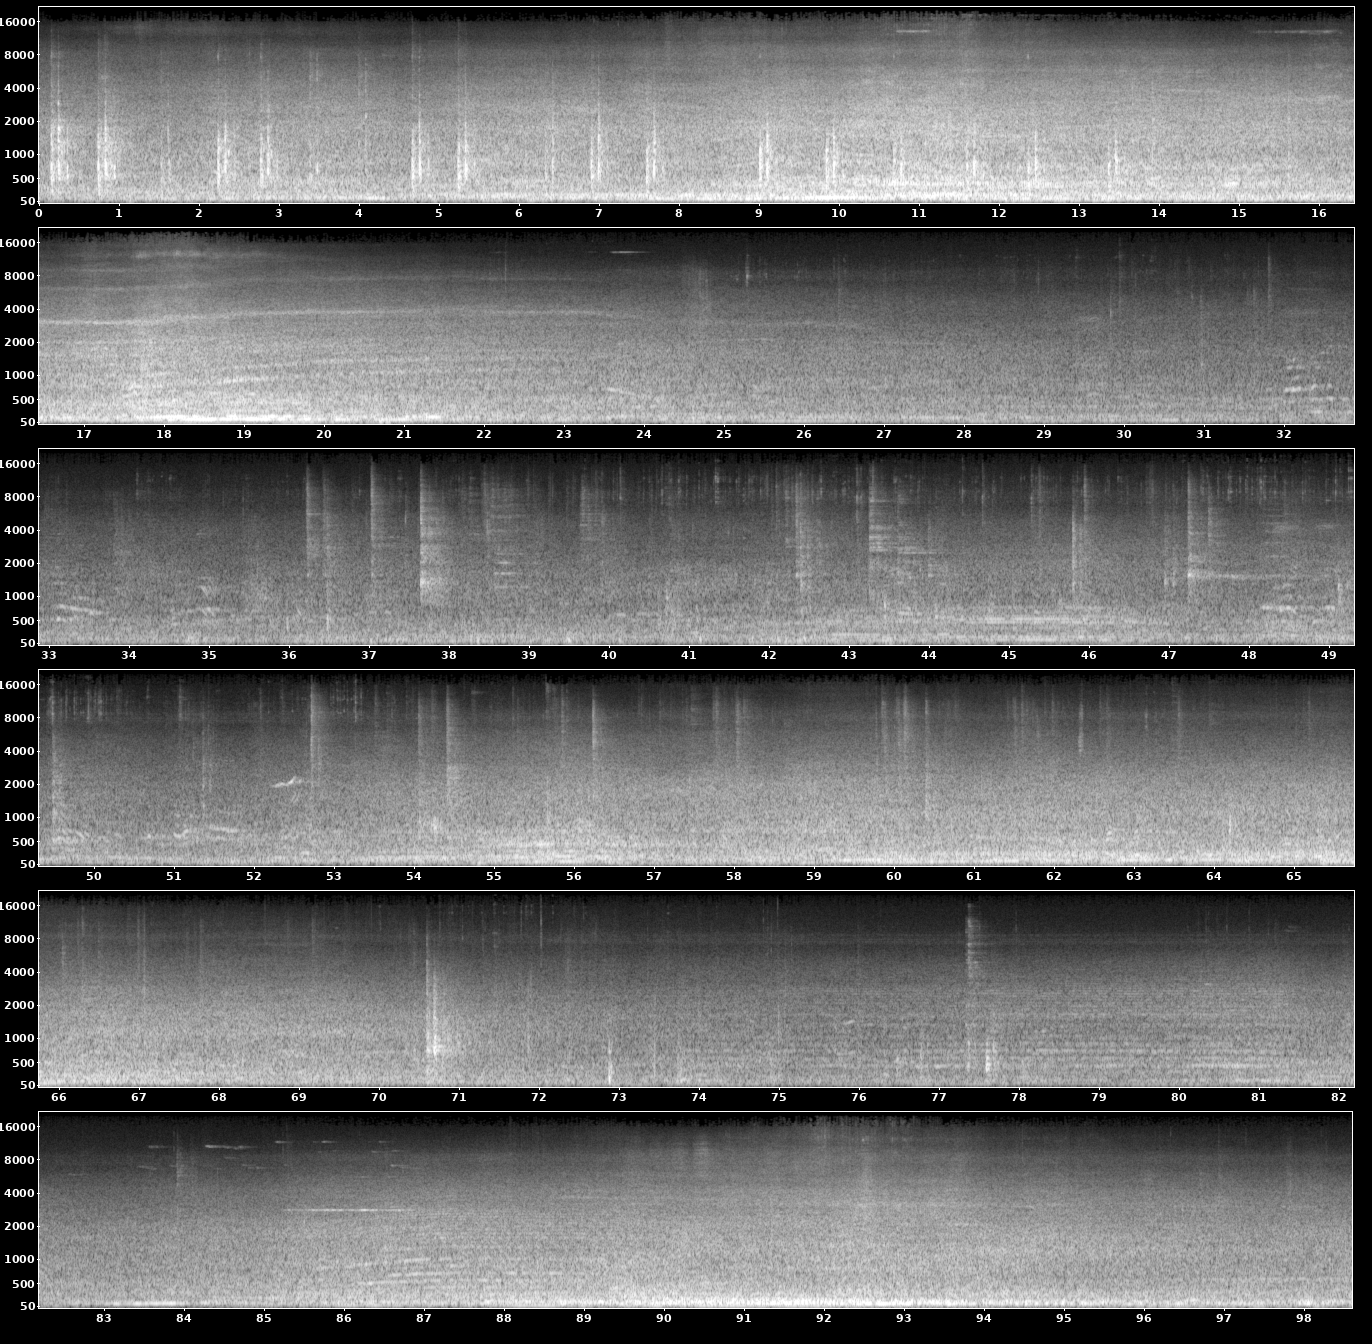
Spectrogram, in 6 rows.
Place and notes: {
  "title": "Vauban, Marseille, Frankreich - Marseille, Boulevard Vauban on the corner of Rue de la Guadeloupe - Street setting, building site, church bell",
  "date": "2014-08-12 14:55:00",
  "description": "Marseille, Boulevard Vauban on the corner of Rue de la Guadeloupe - Street setting, building site, church bell.\n[Hi-MD-recorder Sony MZ-NH900, Beyerdynamic MCE 82]",
  "latitude": "43.28",
  "longitude": "5.37",
  "altitude": "89",
  "timezone": "Europe/Paris"
}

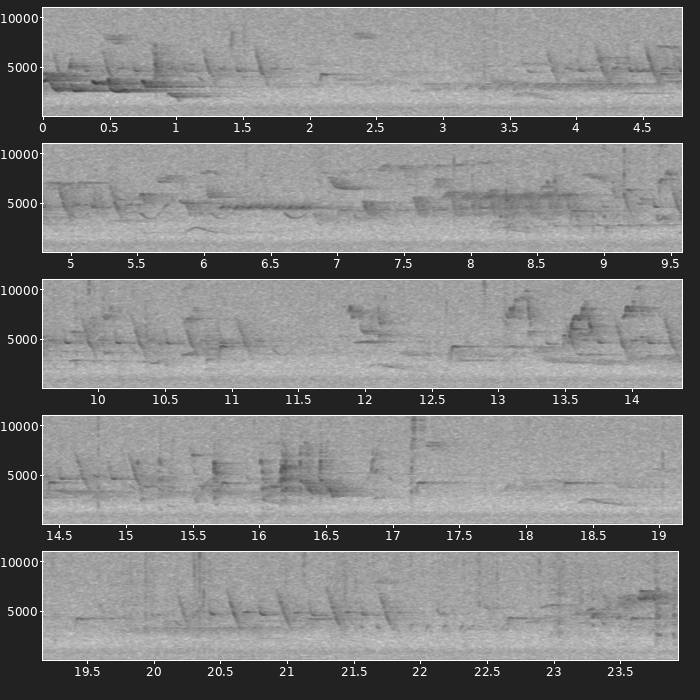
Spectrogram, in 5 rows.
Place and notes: {
  "title": "Court-St.-Étienne, Belgique - In the forest",
  "date": "2018-04-16 12:50:00",
  "description": "Spring time ambiance in a timberland, distant sound of forest birds as Common Chaffinch and Common Chiffchaff.",
  "latitude": "50.61",
  "longitude": "4.55",
  "altitude": "130",
  "timezone": "Europe/Brussels"
}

